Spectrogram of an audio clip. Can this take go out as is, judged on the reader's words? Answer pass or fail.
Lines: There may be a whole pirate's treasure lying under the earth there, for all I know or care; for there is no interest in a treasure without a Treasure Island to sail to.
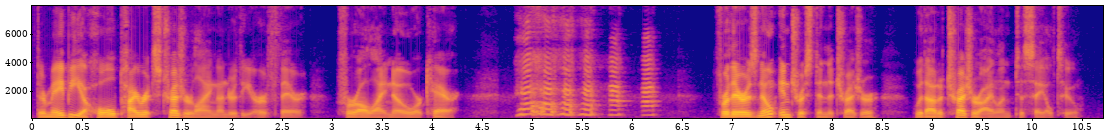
fail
